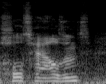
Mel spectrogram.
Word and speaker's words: Holzhausens: This video is more about the Holzhausens that we have. Yes, that's the proper way to say it.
